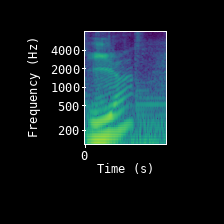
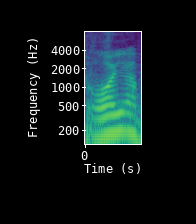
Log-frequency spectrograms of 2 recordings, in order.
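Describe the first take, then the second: First: The name begins with an 'ee' vowel sound. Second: The name begins with an 'oh' vowel sound. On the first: The speaker calls it right. "O and E in Greek, you pronounce it E" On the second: The speaker calls it wrong. "it's not Oya"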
